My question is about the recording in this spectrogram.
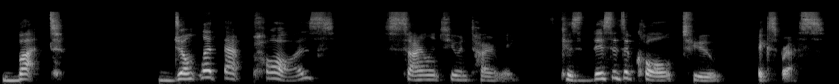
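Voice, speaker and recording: A woman's voice: mid-range voice, lively intonation, slow pace, long pauses, a bit bright. A middle-aged woman hosting an astrology forecast, talking earnestly and conversationally with playful asides. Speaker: astrologer host.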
